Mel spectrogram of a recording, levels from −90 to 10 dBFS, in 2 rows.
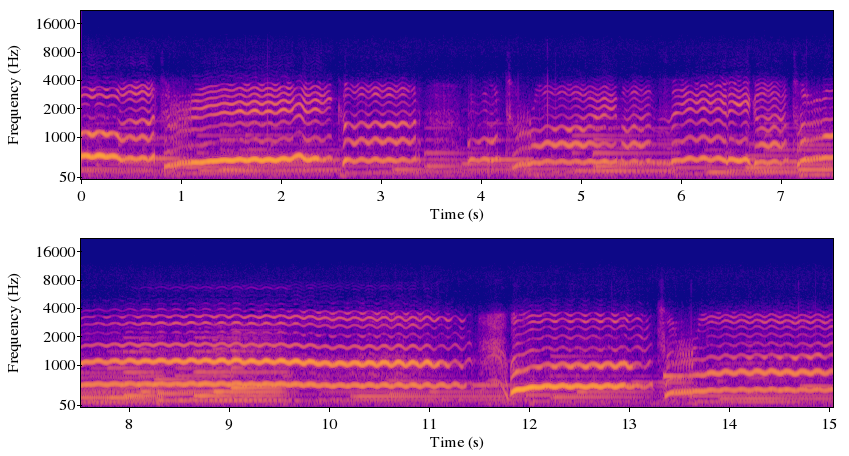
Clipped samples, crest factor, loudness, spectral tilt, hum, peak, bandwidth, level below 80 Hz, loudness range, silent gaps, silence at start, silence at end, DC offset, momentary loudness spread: under 0.1%; 12 dB; -19 LUFS; -6.5 dB/octave; none; -8 dBFS; 6.8 kHz; -58 dBFS; 8 LU; none; 0 s; 0 s; under 0.1%; 12 LU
